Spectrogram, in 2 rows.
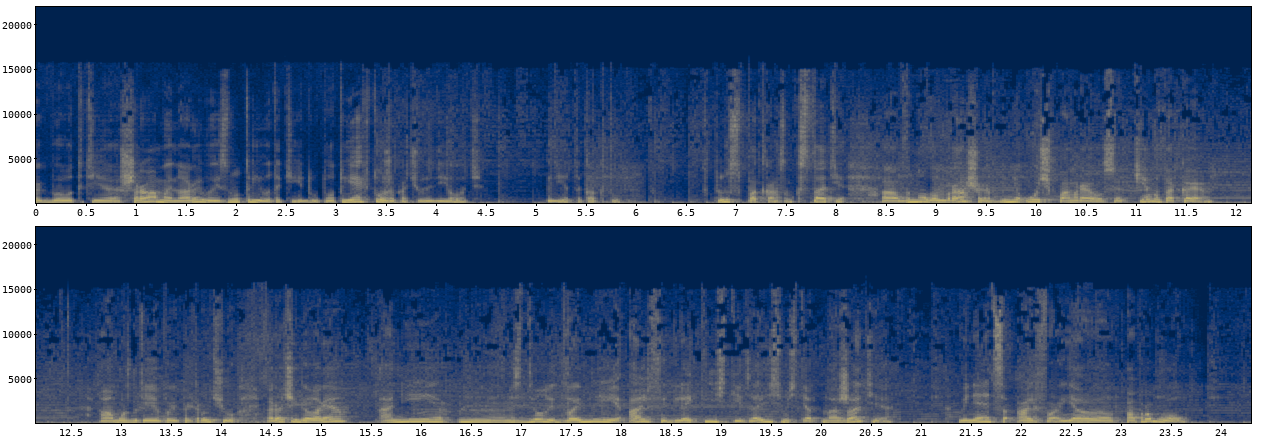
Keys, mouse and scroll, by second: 4.6-11.7 middle drag, 12.7-17.7 drag, 19.3-24.3 drag.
